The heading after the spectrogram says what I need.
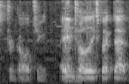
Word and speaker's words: Dragalge: Yeah, I always want to say it wrong, but it's Dragalge.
